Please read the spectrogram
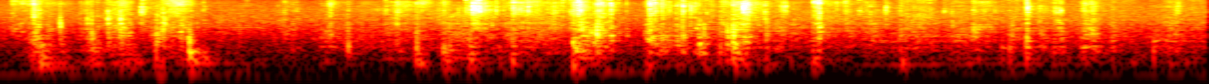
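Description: Light, irregular clicks and taps of hand tools and wood being handled, several a second and unevenly spaced.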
